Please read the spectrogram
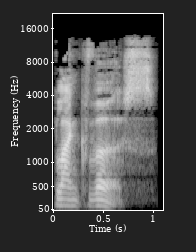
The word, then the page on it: blank verse: British English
